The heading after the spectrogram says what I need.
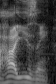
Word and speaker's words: Raízen: 4 aqui na tela Alguns falam Raízen raiz em Raízen a gente ouve a pronúncia diversas formas uma pessoa que trabalha na área me falou que o certo é falar Raízen já um outro profissional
